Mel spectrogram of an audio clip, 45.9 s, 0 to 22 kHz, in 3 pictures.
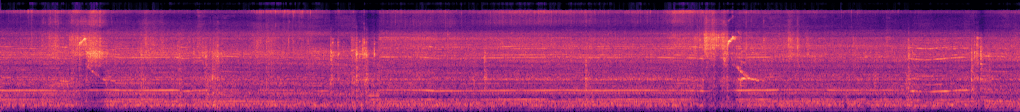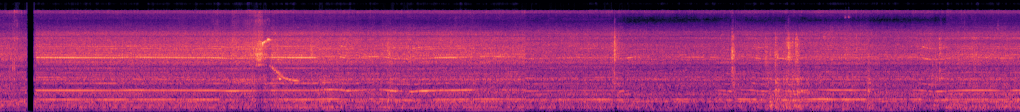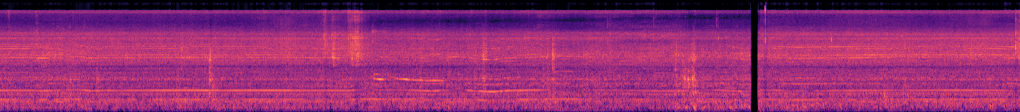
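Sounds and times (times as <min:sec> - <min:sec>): backhoe diesel engine running: 0:00.0 - 0:15.7, 0:16.5 - 0:45.9
short falling squeaks: 0:10.5 - 0:11.9, 0:19.0 - 0:20.2.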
